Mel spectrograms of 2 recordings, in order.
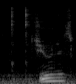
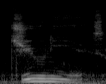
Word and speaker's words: Junius: I looked at it, I said, it could be Junis Bartholomew, but I'm gonna check. Junius.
